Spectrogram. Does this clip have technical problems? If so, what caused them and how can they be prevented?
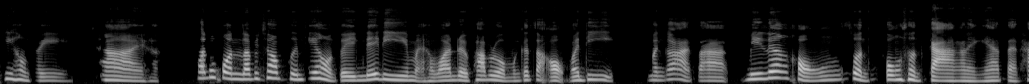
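No, the signal shows no technical faults, so there is nothing to trace back to a cause or to prevent.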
